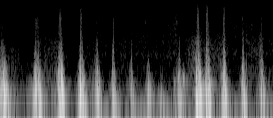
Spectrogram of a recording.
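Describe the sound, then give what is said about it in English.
A voice imitates a helicopter with a rapid, steady string of low, thumping mouth pulses, about five per second, kept up for a few seconds with no talking over it. “Think people want to hear your helicopter. My helicopter is mint.”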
